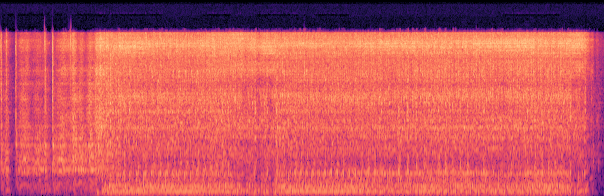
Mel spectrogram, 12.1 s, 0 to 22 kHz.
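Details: 1963 Pontiac 389 V8 first start, on jump box: short crank, then catches and settles into a steady, lumpy idle for ten seconds with no knocks; running normally.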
